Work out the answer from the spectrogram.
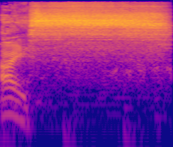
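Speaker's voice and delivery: ice elongated, long stretched final syllable. Imitating how he said the line's last word, drawn-out 'ice'. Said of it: "Why did he elongate the last syllable hit there? ... He said it like that".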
